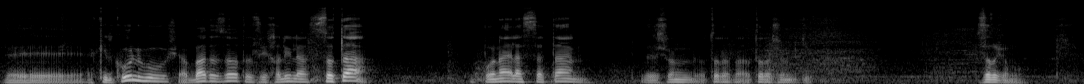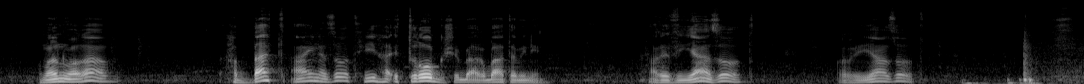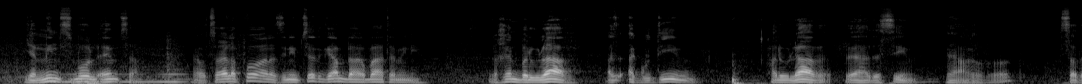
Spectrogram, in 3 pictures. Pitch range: 95-130 Hz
